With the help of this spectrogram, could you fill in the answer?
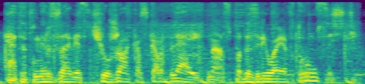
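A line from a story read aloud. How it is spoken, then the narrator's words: Hissed. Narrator (Russian): прошипел Стоун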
